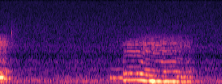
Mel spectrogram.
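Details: Ralph, a pet cat that cannot help himself around birds, gives one drawn-out harmonic meow lasting about a second, steady then slightly falling, against a quiet background.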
